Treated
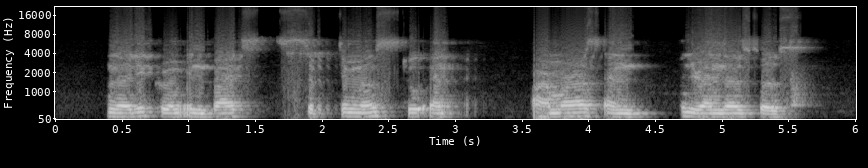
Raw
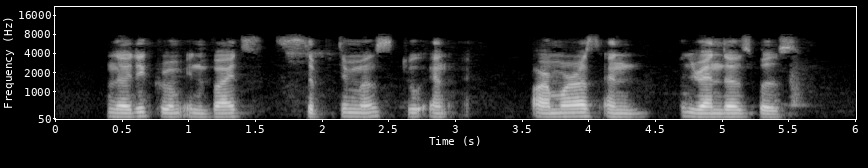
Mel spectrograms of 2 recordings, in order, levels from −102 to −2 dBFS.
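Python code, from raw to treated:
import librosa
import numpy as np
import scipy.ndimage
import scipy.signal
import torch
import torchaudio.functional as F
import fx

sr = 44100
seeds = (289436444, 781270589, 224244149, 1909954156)

p1 = fx.high_shelf(x, sr, hz=3200.0, db=-5.0)
p2 = fx.over_compress(p1, sr, threshold_db=-33.0, ratio=-1.0)
p3 = p1 + F.gain(torch.from_numpy(p2), 0.5).numpy()
p4 = fx.room_flutter(p3, sr, wall_m=10.7, rt60_s=0.31)
y = fx.slew_limit(p4, sr, full_power_hz=52.0)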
